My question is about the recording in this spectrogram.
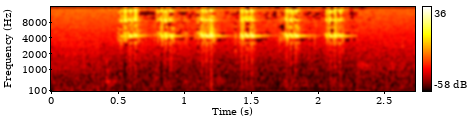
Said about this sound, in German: Ich, ich äh, habe hier nur ein bisschen Pause gelassen, damit ich da das Grillenzirpen einsetzen kann.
